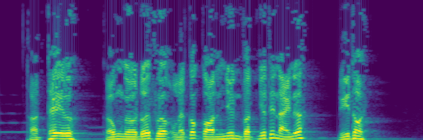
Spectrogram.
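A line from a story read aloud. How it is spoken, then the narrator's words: Shouted alarmed question. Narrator (Vietnamese): Mạc Nam lão ma sắc mặt bỗng biến đổi, quát hỏi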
